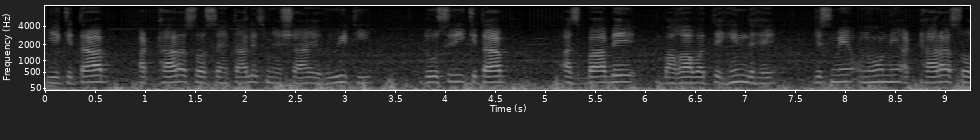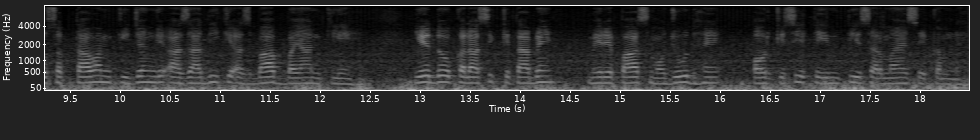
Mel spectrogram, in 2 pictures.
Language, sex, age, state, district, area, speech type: Urdu, male, 18-30, Bihar, Purnia, rural, spontaneous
